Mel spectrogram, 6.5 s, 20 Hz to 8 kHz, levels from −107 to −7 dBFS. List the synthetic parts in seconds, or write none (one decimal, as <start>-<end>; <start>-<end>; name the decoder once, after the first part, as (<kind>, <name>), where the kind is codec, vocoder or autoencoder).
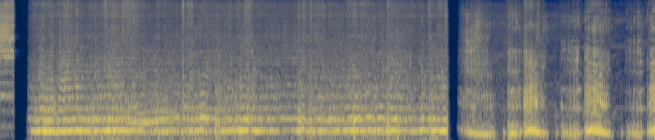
0.0-5.7 (codec, DAC)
